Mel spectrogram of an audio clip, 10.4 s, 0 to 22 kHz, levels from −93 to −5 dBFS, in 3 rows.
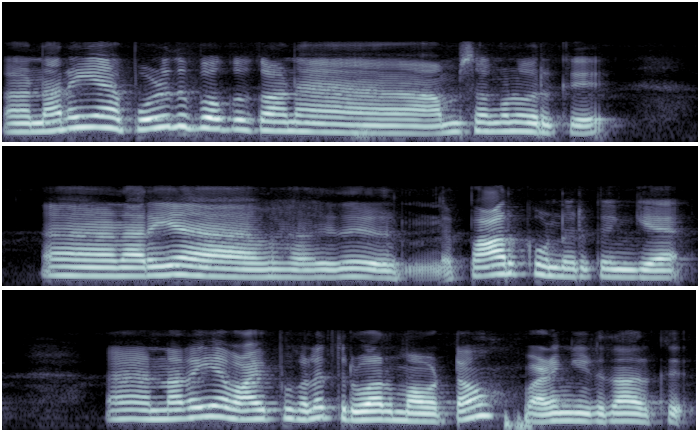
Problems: none marked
